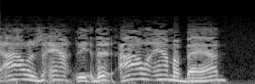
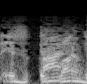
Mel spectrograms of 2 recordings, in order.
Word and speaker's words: Islamabad: Then you go to the Isle of Amabad. – It's not Alabama. – No, it's Isle Amabad, which is the capital of Pakistan.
